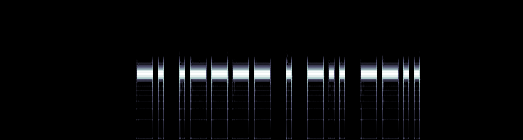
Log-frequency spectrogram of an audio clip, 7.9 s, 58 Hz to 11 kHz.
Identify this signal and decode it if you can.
Morse code, heard as a keyed tone, about 15 wpm, 700 Hz. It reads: N1EDZ
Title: USA Call Signs - 5 Characters - Repeated 3x - 15wpm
